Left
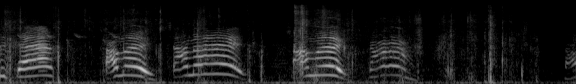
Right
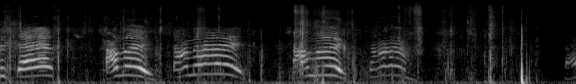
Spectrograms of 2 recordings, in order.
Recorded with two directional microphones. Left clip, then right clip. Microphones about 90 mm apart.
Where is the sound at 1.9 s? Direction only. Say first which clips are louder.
Right 3 dB; 55° left (ahead or behind).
